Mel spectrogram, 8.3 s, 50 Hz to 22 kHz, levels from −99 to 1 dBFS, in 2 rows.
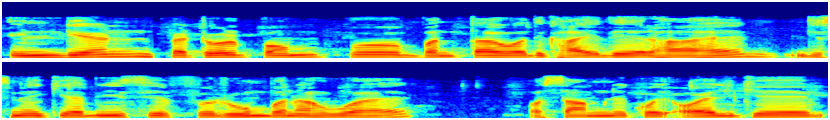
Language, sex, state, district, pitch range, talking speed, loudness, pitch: Hindi, male, Madhya Pradesh, Katni, 120-135 Hz, 160 wpm, -15 LUFS, 125 Hz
